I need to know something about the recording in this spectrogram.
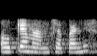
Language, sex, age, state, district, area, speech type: Telugu, female, 18-30, Telangana, Mahbubnagar, urban, conversation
